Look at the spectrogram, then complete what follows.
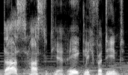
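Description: A man's voice: lowish voice, sing-song, measured pace, soft background music. A man voicing a jovial, beaming mine boss in a fantasy audio drama, hearty and exuberant. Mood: beaming, excited.

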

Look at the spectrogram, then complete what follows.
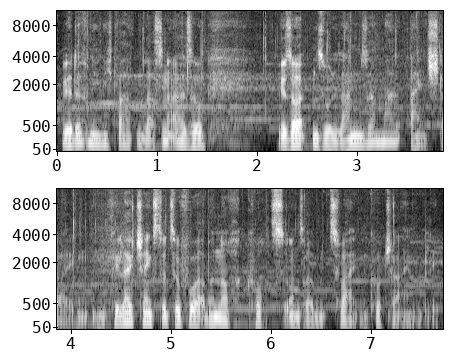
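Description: An actor playing an urbane male agent in a German radio drama, measured and drily ironic. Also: on the low side, sing-song, fairly bright tone, soft background music. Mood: dry, teasing. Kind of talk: German radio drama, letter reading and dialogue.

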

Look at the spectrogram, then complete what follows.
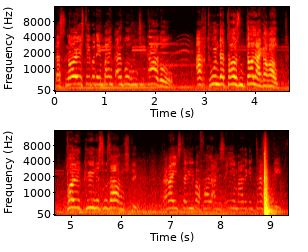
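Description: An actor doing a newspaper seller with a very high, sing-song cry, hawking headlines urgently. Street noise sits clearly behind the voice in this old radio drama. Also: normal speed, lightly acted. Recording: noisy street scene, vintage radio play.

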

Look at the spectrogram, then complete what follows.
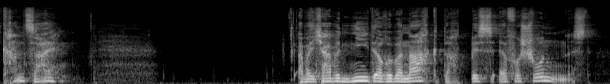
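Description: A man's voice: medium pitch, a little slow, vocal fry. An actor playing a guarded, weary middle-aged working-class father in a radio drama, speaking in a terse, reflective, subdued way. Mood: wistful, subdued. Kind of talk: German radio drama acting, subdued realism.

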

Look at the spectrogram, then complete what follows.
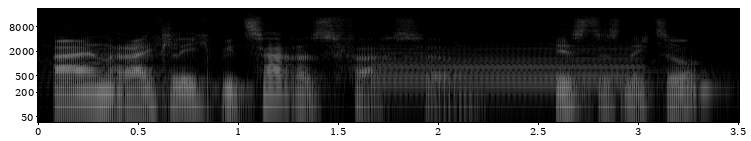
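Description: A suspicious colonial border official in a radio play. The voice is low, the manner stern and clipped, like a formal interrogation, with light music around it. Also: male voice, very animated, takes it slowly, heavily acted. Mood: officious, skeptical.

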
